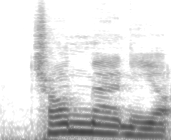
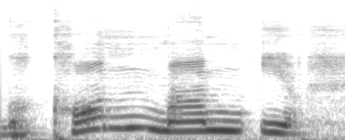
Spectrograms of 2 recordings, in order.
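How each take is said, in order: First: The word begins with a ch sound. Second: The word begins with a k sound. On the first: The speaker calls it right. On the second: The speaker calls it wrong.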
